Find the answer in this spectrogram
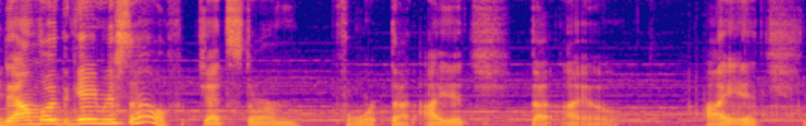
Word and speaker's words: itch.io: iitch? That's how you say it? No, it's not iitch.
